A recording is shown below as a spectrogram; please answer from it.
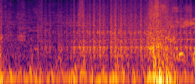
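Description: Dense automatic gunfire and rapid shots from a first-person shooter game, continuous and loud across the whole stretch, with a heavier burst near the end.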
